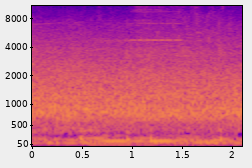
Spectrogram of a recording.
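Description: Stadium crowd cheering loudly and steadily, celebrating a game-winning grand slam, with music playing low underneath.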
